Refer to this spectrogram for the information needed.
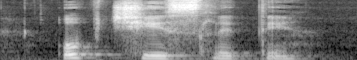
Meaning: to calculate, to compute, to figure out
- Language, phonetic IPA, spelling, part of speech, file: Ukrainian, [ɔbˈt͡ʃɪsɫete], обчислити, verb, Uk-обчислити.ogg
